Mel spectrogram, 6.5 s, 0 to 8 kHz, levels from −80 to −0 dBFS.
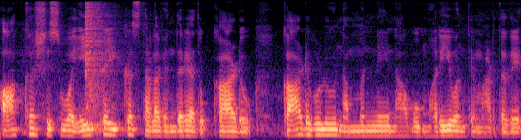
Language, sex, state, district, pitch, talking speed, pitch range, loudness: Kannada, male, Karnataka, Chamarajanagar, 100 Hz, 90 wpm, 95-115 Hz, -15 LUFS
